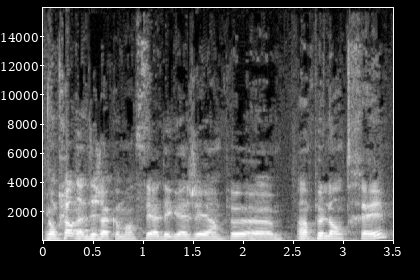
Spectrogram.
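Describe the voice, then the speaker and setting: Young French male vlogger, casual and rambling, slightly high voice, handheld camera. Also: little pitch movement, fairly quick, muffled recording. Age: 20s. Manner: chatty, rambling with many fillers. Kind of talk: casual home vlog.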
